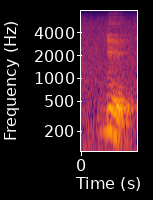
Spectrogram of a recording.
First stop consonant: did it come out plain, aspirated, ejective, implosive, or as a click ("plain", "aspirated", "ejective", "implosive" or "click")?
implosive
